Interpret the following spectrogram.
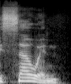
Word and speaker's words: Samhain: The biggest most important transition was marked by a festival called Sam Hine pronounced roughly sewin.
